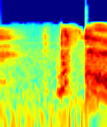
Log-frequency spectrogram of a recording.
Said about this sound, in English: Oh. Bless you.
